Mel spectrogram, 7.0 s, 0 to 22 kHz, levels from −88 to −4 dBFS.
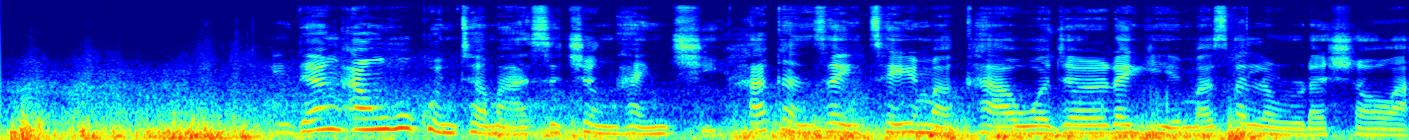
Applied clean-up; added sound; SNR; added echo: none; Thunder / Wind; -3 dB; none.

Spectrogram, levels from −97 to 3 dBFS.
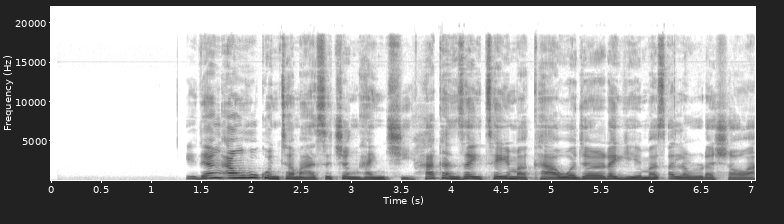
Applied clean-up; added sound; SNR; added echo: none; none; none; none.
